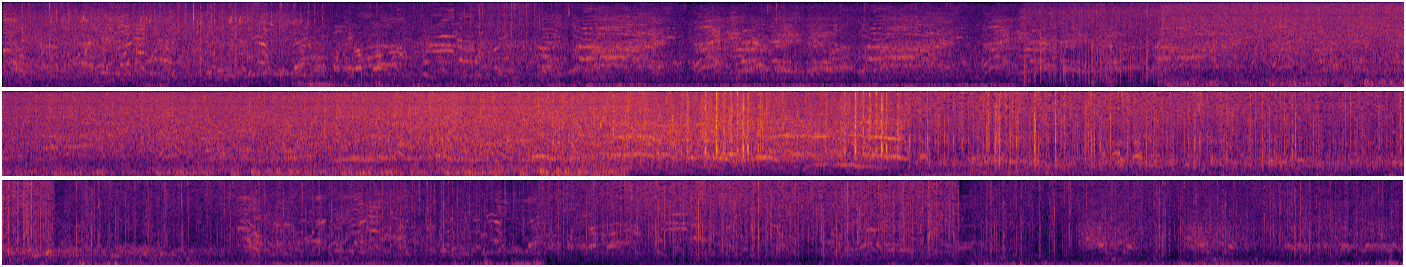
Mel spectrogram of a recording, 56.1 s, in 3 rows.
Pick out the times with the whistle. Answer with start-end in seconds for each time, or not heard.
not heard.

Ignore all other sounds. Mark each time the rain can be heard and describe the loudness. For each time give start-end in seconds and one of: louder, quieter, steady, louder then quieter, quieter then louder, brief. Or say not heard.
0.0-56.0 louder then quieter.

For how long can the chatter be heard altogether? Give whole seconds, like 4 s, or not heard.
56 s.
